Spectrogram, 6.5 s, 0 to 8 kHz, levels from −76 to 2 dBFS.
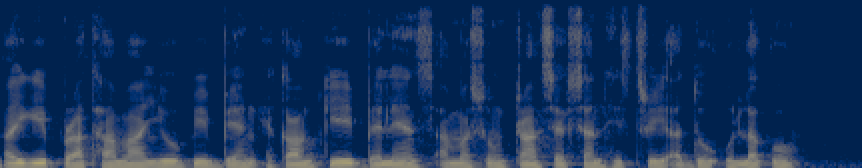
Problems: none marked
